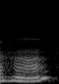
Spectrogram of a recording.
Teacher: बोल तो मुंह से ही रहे हैं ना, लेकिन इसमें नाक का प्रयोग हो रहा है, नाक से साउंड निकल रही है चंद्र बिंदी की। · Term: अनुनासिक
